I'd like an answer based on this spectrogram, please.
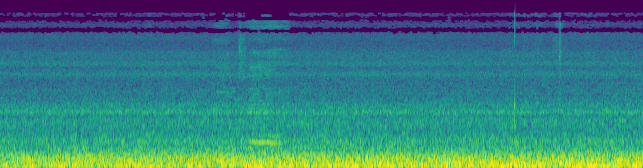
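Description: Steady low rumble of a moving car heard from inside the cabin: tyre and engine noise while driving on a snowy highway.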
